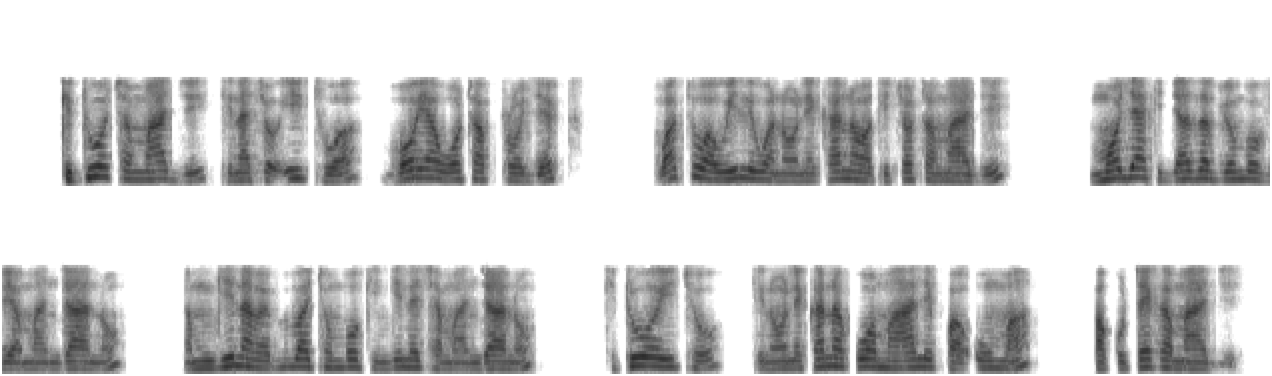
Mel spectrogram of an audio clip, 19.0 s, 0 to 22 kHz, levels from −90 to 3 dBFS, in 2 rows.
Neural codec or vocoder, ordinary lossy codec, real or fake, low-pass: vocoder, 44.1 kHz, 80 mel bands, Vocos; AAC, 16 kbps; fake; 7.2 kHz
